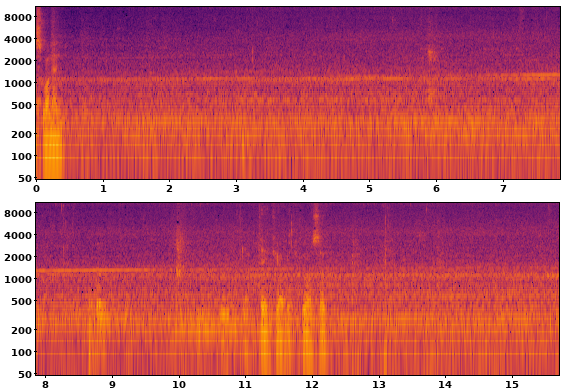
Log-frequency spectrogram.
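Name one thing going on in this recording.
Dough sizzles softly in hot oil.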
